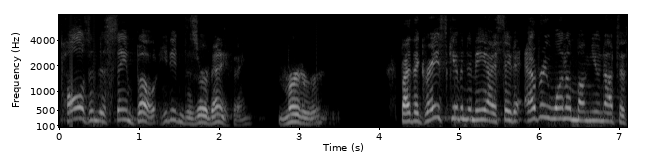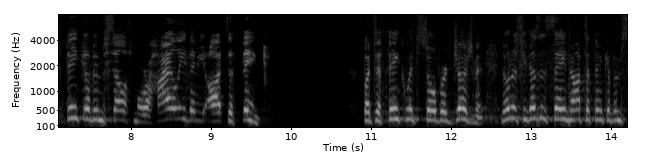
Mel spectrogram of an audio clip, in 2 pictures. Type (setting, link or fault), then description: setting, large echoing room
